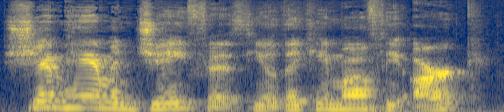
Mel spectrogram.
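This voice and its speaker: A man's voice: on the high side, expressive, brisk, fairly bright tone. A man taking part in a casual Bible study, chatting and adding his own comments. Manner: chatty, interjects and adds comments. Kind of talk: casual discussion.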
